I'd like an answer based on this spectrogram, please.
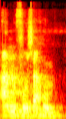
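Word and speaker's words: أَنْفُسَهُمْ: Anfu, tahan 2 harokat. Jangan dibaca anfusahum, tapi anfusahum gitu. Jadi kalau sudah ditahan, itulah kesempurnaannya nanti.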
